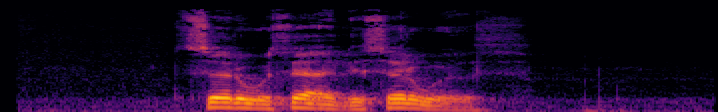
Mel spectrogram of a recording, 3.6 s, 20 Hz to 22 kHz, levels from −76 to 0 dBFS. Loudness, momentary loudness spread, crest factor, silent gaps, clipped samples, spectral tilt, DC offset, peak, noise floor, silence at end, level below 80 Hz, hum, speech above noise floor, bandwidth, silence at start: -21 LUFS; 16 LU; 18 dB; none; under 0.1%; -5.5 dB/octave; under 0.1%; -6 dBFS; -53 dBFS; 0.65 s; -52 dBFS; none; 32 dB; 16.5 kHz; 0.9 s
